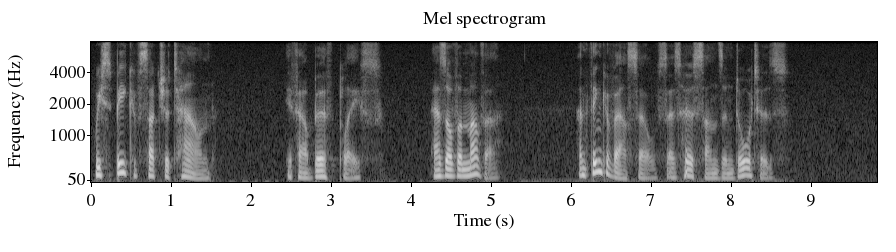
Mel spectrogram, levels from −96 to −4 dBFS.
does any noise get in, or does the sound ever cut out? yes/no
no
